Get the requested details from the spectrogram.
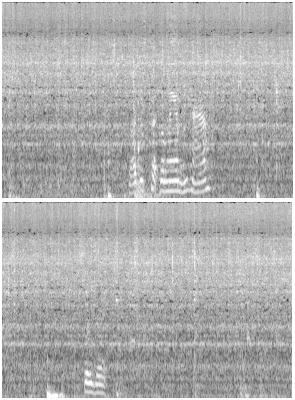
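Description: Meat sizzles in a frying pan.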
